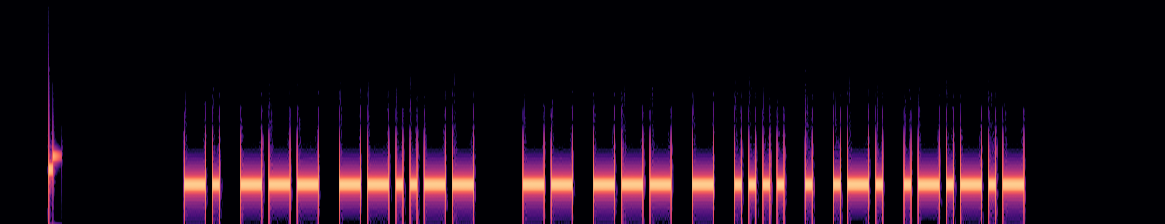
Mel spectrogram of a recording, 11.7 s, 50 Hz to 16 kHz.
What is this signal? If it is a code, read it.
Morse code, heard as a keyed tone, about 17 wpm, 700 Hz. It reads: NO, MOTHER.
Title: Sentences from Top 200 Words 17wpm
